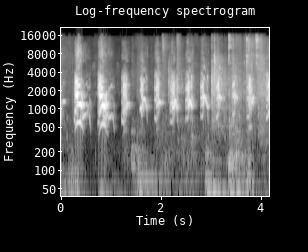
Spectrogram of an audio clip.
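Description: A dog yelping and whining in a rapid series of short, arched cries: the distress of a pet just left alone by its owner.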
